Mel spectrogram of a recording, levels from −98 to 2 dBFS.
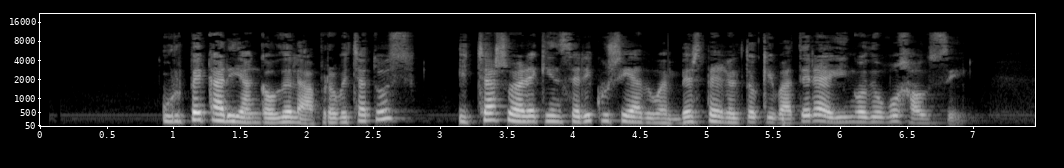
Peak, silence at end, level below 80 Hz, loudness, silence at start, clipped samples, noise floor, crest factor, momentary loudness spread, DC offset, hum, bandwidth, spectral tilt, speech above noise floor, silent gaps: -4 dBFS; 0.6 s; -78 dBFS; -26 LUFS; 0.95 s; under 0.1%; -74 dBFS; 22 dB; 13 LU; under 0.1%; none; 11.5 kHz; -6 dB/octave; 49 dB; none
